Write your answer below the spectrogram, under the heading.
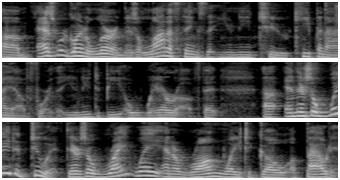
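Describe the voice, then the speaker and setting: Somewhat breathy, the man's fairly high voice shows big swings in loudness. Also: lively intonation. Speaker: fill-in podcast host. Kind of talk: solo podcast monologue. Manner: slight stammer, frequent fillers.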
